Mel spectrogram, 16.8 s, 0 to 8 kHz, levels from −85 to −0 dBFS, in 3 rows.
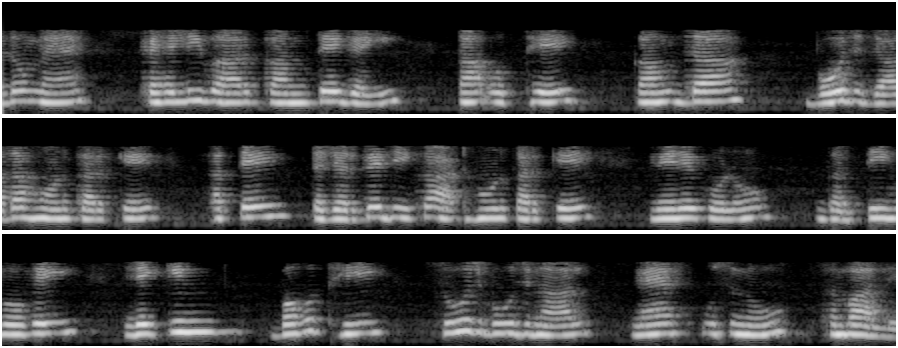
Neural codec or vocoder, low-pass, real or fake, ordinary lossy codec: codec, 16 kHz in and 24 kHz out, 1 kbps, XY-Tokenizer; 7.2 kHz; fake; AAC, 16 kbps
